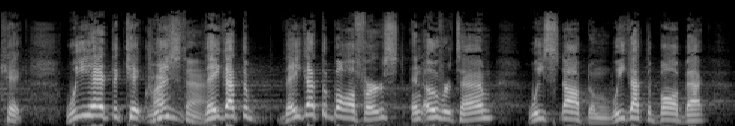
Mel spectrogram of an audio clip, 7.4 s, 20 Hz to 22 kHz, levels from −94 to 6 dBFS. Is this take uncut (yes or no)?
yes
